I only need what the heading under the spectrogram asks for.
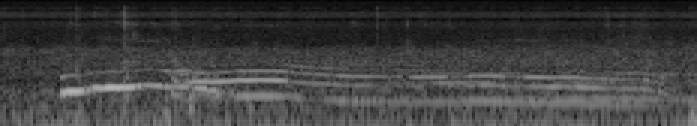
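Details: Drawn-out, low wavering yowl from a cat in a Japanese multi-cat home where five rescued cats sunbathing suddenly face a stray, the only male confronting it; the moan slides gently downward over several seconds with faint background rumble.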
